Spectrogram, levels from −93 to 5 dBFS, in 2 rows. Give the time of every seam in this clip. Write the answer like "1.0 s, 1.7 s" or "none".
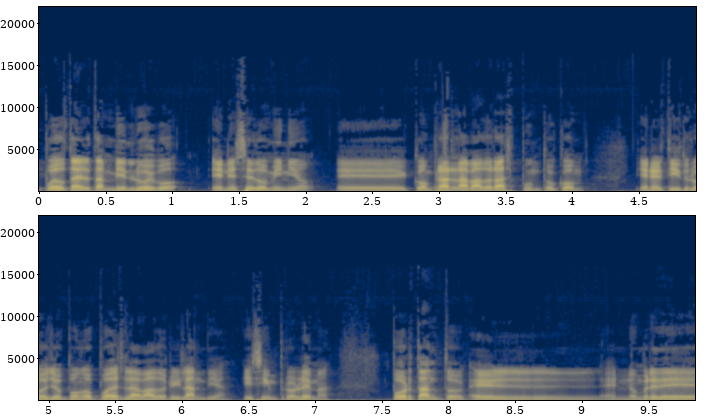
8.1 s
